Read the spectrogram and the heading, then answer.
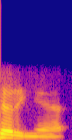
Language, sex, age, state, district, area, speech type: Tamil, male, 45-60, Tamil Nadu, Tiruppur, rural, conversation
